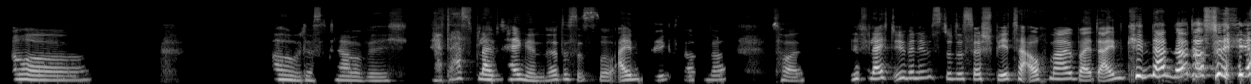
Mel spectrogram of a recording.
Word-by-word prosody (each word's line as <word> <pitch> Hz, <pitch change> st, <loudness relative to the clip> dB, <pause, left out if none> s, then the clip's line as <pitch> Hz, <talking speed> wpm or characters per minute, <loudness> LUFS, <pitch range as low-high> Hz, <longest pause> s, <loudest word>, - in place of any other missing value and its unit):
Oh. 205 Hz, -3 st, -5 dB, 1.8 s
Oh, 220 Hz, -5 st, -4 dB
das 185 Hz, -3 st, -13 dB
glaube 185 Hz, -4 st, -10 dB
ich. 175 Hz, 0 st, -16 dB, 0.2 s
Ja, 190 Hz, -, -8 dB
das 275 Hz, +1 st, -8 dB
bleibt 225 Hz, -4 st, -1 dB
hängen, 215 Hz, -7 st, -2 dB
ne? 205 Hz, +5 st, -7 dB
Das 235 Hz, -1 st, -11 dB
ist 185 Hz, +3 st, -12 dB
so 185 Hz, -1 st, -10 dB
einprägsam, 210 Hz, -3 st, -6 dB
ne? 210 Hz, 0 st, -12 dB, 0.5 s
Toll. 175 Hz, -5 st, -8 dB, 0.5 s
Ne, 255 Hz, -, -5 dB
vielleicht 275 Hz, +2 st, +1 dB
übernimmst 300 Hz, +3 st, -6 dB
du 260 Hz, -, -5 dB
das 250 Hz, 0 st, -7 dB
ja 235 Hz, 0 st, -2 dB
später 230 Hz, -1 st, -1 dB
auch 210 Hz, +8 st, -1 dB
mal 255 Hz, 0 st, +1 dB
bei 190 Hz, -5 st, 0 dB
deinen 265 Hz, +9 st, 0 dB
Kindern, 400 Hz, +2 st, +6 dB
ne? 340 Hz, -, +9 dB
Dass 380 Hz, +1 st, +5 dB
du 475 Hz, -, +10 dB
hier 440 Hz, -1 st, +7 dB
230 Hz, 155 wpm, -19 LUFS, 195-275 Hz, 1.8 s, du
